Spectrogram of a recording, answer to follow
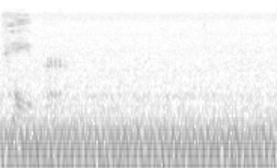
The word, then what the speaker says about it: Payper: There is also a rapper in the UK called Potter Paper. Payper or PR, something like that. So it's spelled a little different than Paper.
